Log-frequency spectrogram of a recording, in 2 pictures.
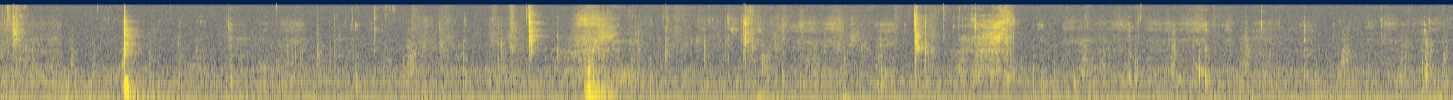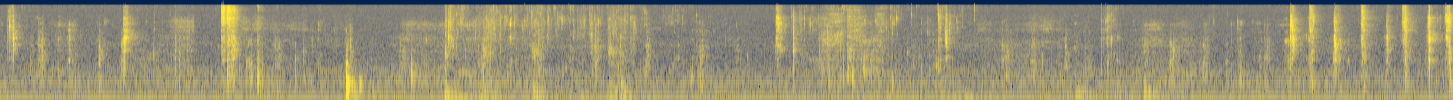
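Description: Close-miked eating sounds: a person chewing and biting mouthfuls of curry, meat and rice eaten by hand, with many wet mouth clicks and a few sharper bites. A quick run of clicks comes near the end.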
